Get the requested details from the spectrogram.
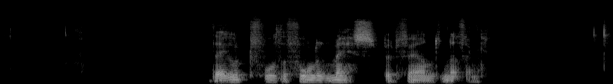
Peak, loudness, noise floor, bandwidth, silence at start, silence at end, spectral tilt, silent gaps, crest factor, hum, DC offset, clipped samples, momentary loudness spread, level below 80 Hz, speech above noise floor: -16 dBFS; -34 LUFS; -90 dBFS; 10.5 kHz; 2.15 s; 0.05 s; -4.5 dB/octave; none; 20 dB; none; under 0.1%; under 0.1%; 15 LU; -76 dBFS; 56 dB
